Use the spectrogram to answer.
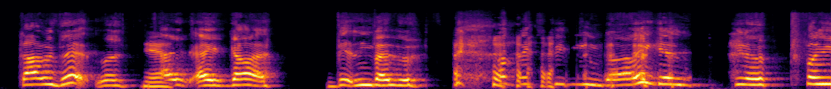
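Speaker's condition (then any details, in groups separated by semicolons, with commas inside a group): Cerebral palsy; spasticity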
